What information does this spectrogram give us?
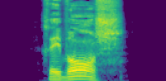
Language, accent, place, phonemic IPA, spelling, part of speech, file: German, Germany, Berlin, /reˈvãːʃ(ə)/, Revanche, noun, De-Revanche.ogg
- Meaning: 1. payback, revenge (generally playful or in minor matters, unlike Rache) 2. rematch 3. revanche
